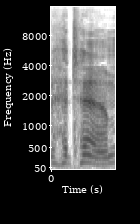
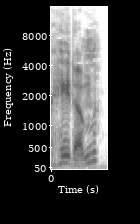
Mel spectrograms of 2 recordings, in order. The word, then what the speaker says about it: Hatem: 13th 2019 written by richard hatem or hatem depending on how you want to pronounce it uh who wrote the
